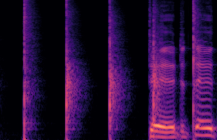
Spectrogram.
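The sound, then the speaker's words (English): Three sharp, evenly spaced hand claps imitate the clapping of a late-night talk-show studio audience, followed by a brief burst of vocalizing. “there's a clap on the downbeat and there's a clap on the upbeat, and Late Late Show, I shouldn't have brought race into this. Anyway, the Late Late Show people clap like,”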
